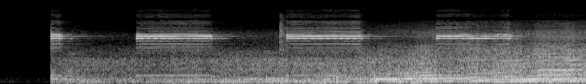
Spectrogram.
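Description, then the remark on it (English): A loud vehicle roars while buzzing a shop as several electronic car alarms blare in repeated bursts of high, steady tones, overlapping and restarting every second or so against the rumbling engine noise. “Setting off all the alarms.”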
